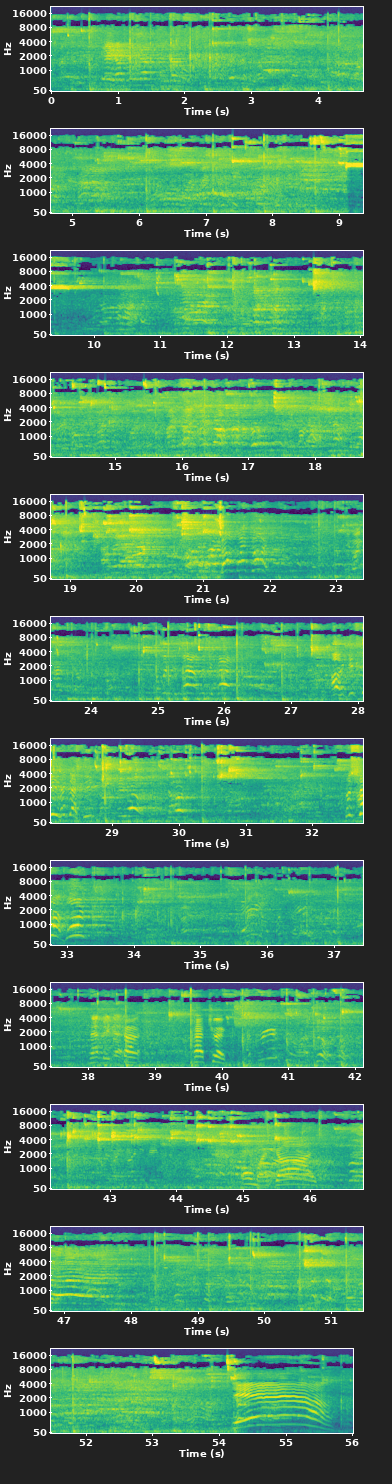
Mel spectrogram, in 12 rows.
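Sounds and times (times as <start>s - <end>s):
players calling out: 0.0s - 55.7s.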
